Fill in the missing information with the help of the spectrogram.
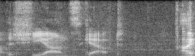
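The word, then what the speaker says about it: Xi'an: the real world the the writers actually encourage the different pronunciations of Shian however in our Confluence Data Page there is a specific the official the one that they raised themselves go by is Shion I've never heard anyone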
